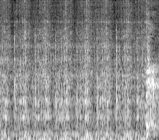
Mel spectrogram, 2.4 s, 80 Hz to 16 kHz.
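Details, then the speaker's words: 1974 Honda CB350 Four, laid up 20 years with carbs previously refurbished, idling on choke: lumpy, stumbling idle as if only two cylinders fire, then it cuts out; misfire from blocked pilot jets. "Sounds like it's only running on 2 cylinders."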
